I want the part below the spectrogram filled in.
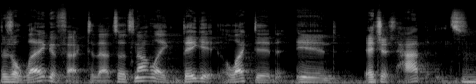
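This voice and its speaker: Speaking in an Upper Midwest accent, a man with a medium pitch and vocal fry swings his pitch very widely. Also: moderate pace. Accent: Upper Midwestern. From Michigan.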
